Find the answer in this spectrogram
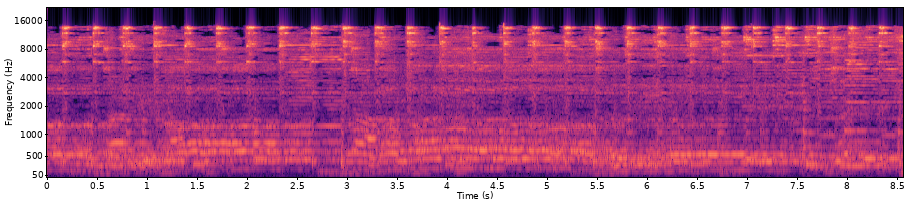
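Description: Devotional kirtan: the names of Hari chanted to music over sustained accompanying tones, with a fast, steady percussive beat.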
